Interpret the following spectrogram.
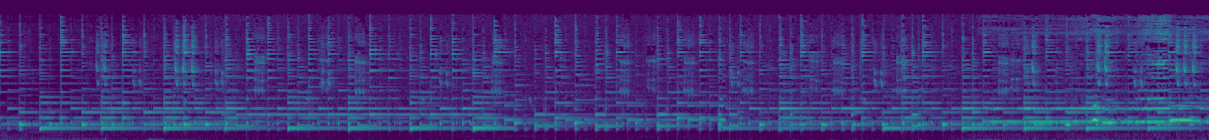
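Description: Charango, a small ten-string Andean lute, plucked in a steady, repeating fingerpicked pattern of a few notes a second. A woman's sung voice enters near the end with a held note.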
